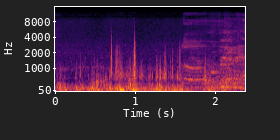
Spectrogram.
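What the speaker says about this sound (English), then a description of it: "Over 50 knots of wind outside" Strong wind of over 50 knots roars past the open deck of the Sky Princess cruise ship, buffeting the microphone in loud, gusty rumbles, with a voice partly audible underneath.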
